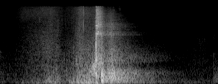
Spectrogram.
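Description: Driver swung and striking a golf ball: a rising whoosh of the swing leads into one sharp crack of impact about a second in, which then rings away. The ball is caught toward the heel of the clubface.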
